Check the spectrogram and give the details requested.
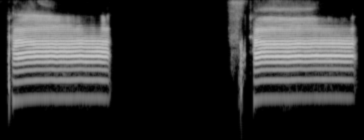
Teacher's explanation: জিহ্বার একেবারে সামনের আগা সামনের উপরের দুই দাঁতের আগার সাথে হালকা করে টাচ করে অত্যন্ত নরমভাবে আওয়াজকে ধাক্কা দিয়ে বলতে হবে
